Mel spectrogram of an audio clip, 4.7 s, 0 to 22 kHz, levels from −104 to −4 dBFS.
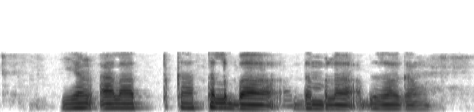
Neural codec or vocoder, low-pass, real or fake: none; 3.6 kHz; real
